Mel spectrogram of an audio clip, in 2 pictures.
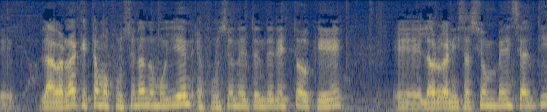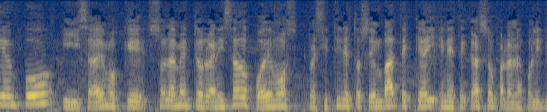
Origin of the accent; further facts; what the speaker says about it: La Plata, Buenos Aires Province, Argentina; para nosotros que somos platenses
